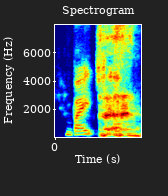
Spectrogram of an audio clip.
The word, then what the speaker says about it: Beitch: I think, am I saying it right? Beitch? Beitch. It's German, but you're not the first person to mispronounce it.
